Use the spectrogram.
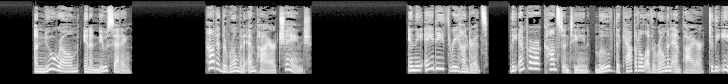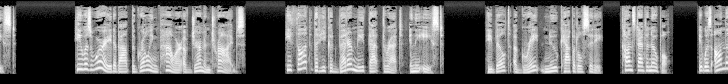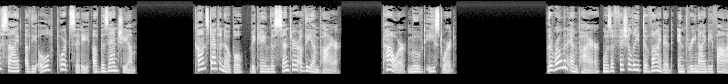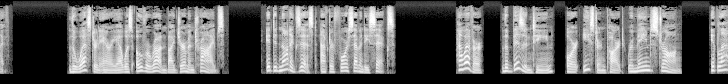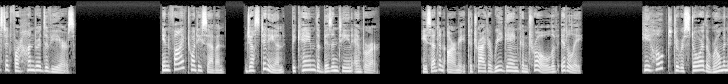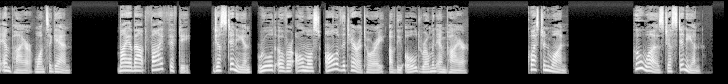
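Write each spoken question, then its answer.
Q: Who was Justinian?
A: A Byzantine emperor (from 527) who tried to restore the Roman Empire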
